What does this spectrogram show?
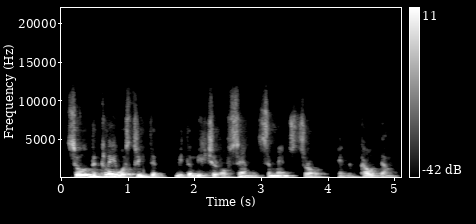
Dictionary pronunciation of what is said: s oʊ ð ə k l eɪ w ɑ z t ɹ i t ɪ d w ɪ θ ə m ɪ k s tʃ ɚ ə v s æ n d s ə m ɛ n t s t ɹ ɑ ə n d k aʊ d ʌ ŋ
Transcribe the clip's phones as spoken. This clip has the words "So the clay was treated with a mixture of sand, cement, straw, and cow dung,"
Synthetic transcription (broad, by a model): s oʊ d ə k l eɪ w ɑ s t ɹ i t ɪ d w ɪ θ ə m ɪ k tʃ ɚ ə f s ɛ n s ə m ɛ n s t ɹ ɑ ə n k aʊ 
